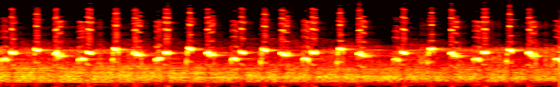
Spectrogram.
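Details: Lively yellow-vented bulbul chatter directed at other bulbuls, a steady stream of paired liquid whistles rising and falling, with a faint murmur of background noise.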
